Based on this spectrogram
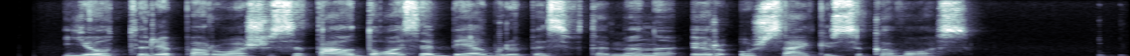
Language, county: Lithuanian, Kaunas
